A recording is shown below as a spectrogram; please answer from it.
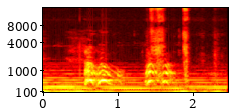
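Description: A dog barks at Tughlakabad Fort, two short bursts of yips and barks at moderate distance over a steady hum.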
